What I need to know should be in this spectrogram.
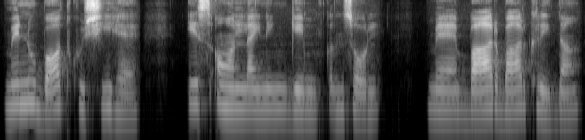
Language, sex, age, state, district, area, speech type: Punjabi, female, 45-60, Punjab, Fazilka, rural, spontaneous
